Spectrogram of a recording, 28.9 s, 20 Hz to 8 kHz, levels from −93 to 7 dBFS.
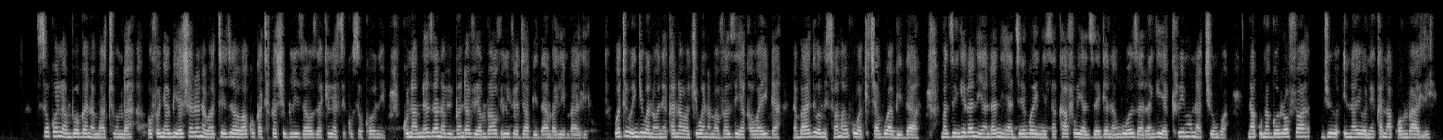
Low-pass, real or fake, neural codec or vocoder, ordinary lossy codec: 7.2 kHz; fake; codec, 16 kHz, 4 kbps, FreqCodec, smaller model; MP3, 48 kbps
